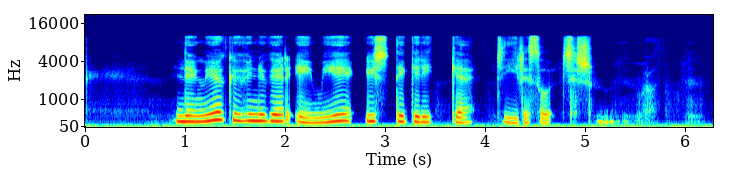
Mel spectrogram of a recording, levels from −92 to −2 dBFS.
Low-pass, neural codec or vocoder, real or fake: 9.9 kHz; autoencoder, 22.05 kHz, a latent of 192 numbers a frame, VITS, trained on many speakers; fake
